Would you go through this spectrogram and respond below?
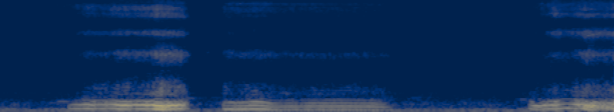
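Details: A male asleep with his head buried in his owner's thigh: deep, droning snores on inhalation and a soft low hum on exhalation, in steady cycles, louder than the owner; snoring.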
